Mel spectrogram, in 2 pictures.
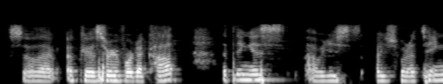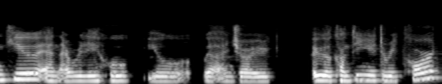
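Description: A woman's voice: medium pitch, fairly even intonation, moderate pace, mellow, highs cut off. A woman from Indonesia with an Indonesian accent, English not her first language, leaving a rambling, hesitant voice message full of fillers. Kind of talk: casual spoken voice message.

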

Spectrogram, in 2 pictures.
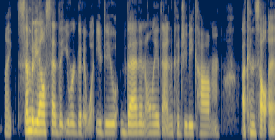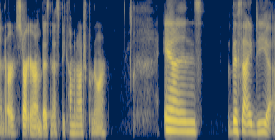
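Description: Woman guest, coach type, lowish voice, reflective and searching, dry slightly dull recording. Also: creaky, a bit bright, no room sound. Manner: thoughtful, searching, with frequent fillers. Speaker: guest, coach and energy healer. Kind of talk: reflective interview talk.

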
